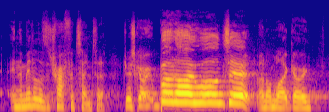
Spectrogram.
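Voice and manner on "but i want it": put-on very high, very slow, drawn-out child's tantrum scream. Parent retelling a tantrum in the Trafford Centre, imitating Josh screaming. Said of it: "screaming at the top of his voice".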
